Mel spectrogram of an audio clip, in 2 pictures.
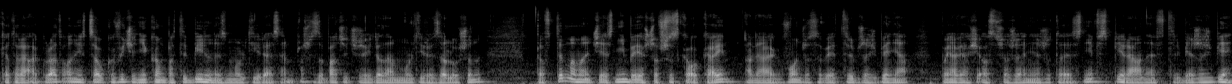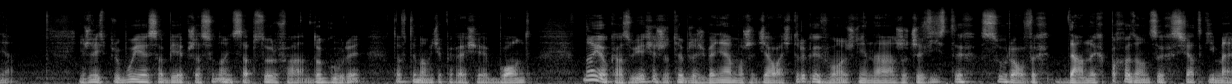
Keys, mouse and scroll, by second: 2.9 click, 6.7 click, 15.3 click.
